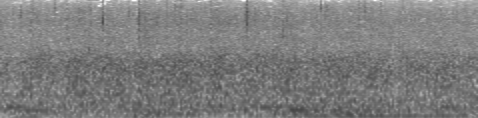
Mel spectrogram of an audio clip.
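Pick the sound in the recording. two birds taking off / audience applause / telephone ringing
audience applause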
